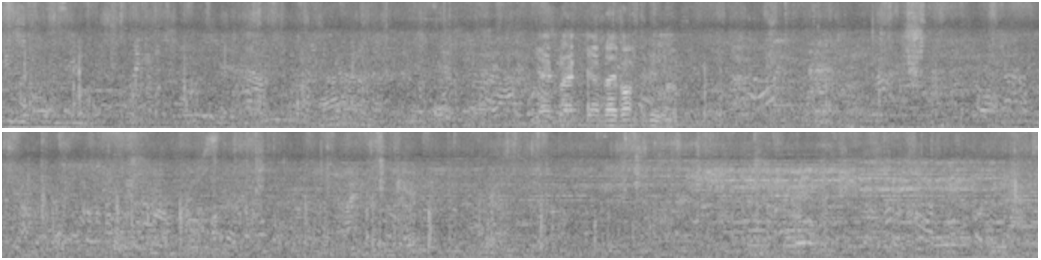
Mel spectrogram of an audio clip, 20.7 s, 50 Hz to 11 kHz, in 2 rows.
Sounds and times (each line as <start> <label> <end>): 0.0 people 20.7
